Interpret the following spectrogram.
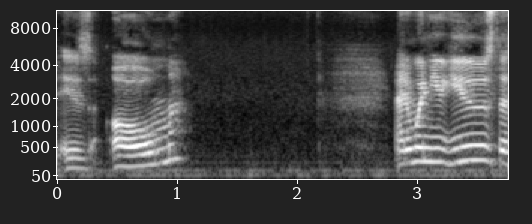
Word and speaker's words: Om: And when you use the sound of Om, I'd like you to think of it as having 3 sounds, but actually 4 parts, 4 syllables. So the first sound, you begin with the open mouth, ah, and begin closing into the O. And finally, closed mouth, the And the 4th sound or syllable is actually the silent syllable.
